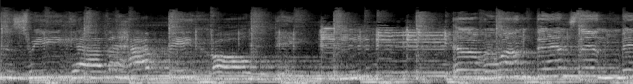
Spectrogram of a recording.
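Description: A young girl singing solo through a handheld microphone over an instrumental backing with bass and a steady beat.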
